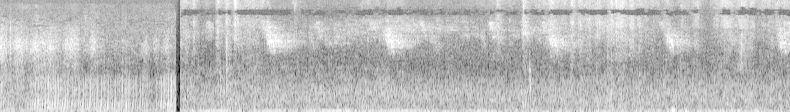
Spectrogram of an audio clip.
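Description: Domestic cat purring, cut off abruptly about two seconds in. Then a steady low hum with faint high chirps repeating roughly once a second, and a single low bump late on.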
